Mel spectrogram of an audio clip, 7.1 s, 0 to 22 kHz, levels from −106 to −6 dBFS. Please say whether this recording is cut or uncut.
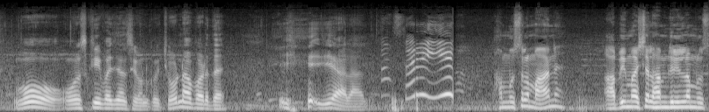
cut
